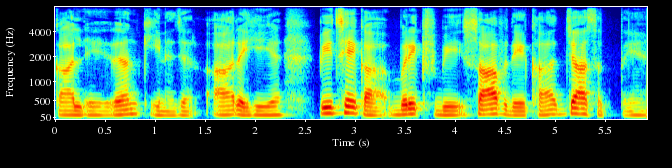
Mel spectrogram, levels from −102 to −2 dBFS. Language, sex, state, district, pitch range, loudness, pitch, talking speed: Hindi, male, Chhattisgarh, Sukma, 110-130 Hz, -17 LUFS, 115 Hz, 160 wpm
